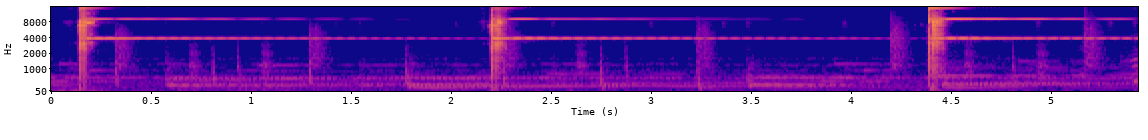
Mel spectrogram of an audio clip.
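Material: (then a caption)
Silver. A suspect silver Libertad coin is ping-tested with a Pocket Pinger, giving three bright, high-pitched strikes that each ring out in a long, bell-like tone, with softer background music underneath. The Pocket Pinger app verifies it as proper silver even though a Sigma Metalytics machine had flagged it.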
